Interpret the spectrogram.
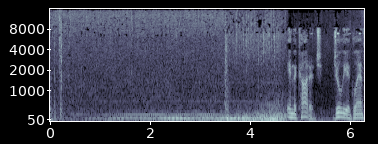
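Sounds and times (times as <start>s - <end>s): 
pouring rain: 0.0s - 6.2s
car engine driving off from a cottage: 0.8s - 5.0s
speech: 4.7s - 6.2s.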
